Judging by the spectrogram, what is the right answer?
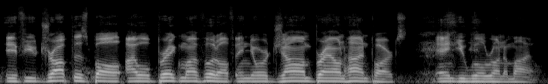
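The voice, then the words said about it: Imitates another person's voice. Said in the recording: “that great impression,”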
